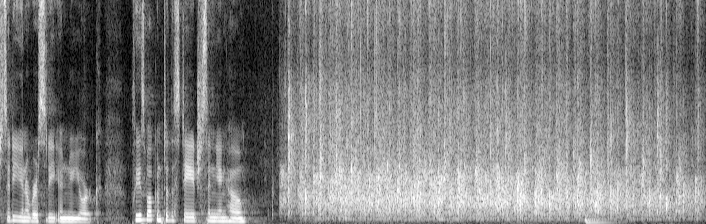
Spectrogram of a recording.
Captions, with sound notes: City University in New York. Please welcome to the stage Sin-ying Ho. (audience claps)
